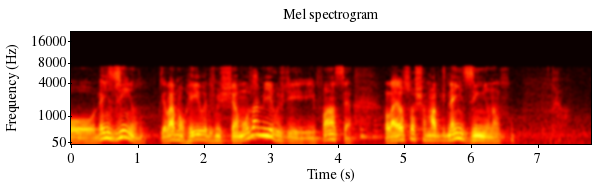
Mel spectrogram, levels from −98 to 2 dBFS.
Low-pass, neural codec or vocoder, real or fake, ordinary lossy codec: 7.2 kHz; none; real; none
